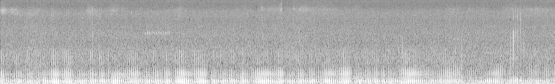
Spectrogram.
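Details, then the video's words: House cat purring in an evening ASMR recording; deep rhythmic rumble rising and falling about eight times, each breath cycle roughly a second long, with a short click near the end. "ASMR Cat song"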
